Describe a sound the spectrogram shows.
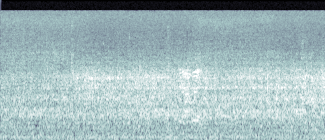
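A motorboat engine hums as the boat pulls away.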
